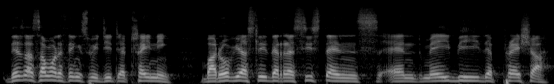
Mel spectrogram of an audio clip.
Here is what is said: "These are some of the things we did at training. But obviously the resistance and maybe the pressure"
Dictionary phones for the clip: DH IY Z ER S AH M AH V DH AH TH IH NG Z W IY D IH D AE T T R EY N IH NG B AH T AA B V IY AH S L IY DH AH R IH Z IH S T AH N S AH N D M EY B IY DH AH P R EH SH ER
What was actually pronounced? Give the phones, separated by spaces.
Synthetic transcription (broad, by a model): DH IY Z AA S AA M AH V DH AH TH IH NG S W IY D IH D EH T T R EY N IH NG B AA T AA V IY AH S L IY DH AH R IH S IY S T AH N S AH N D M EY B IY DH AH P R EH SH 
